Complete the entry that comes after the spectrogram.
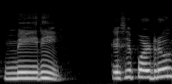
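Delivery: ordinary talk, nothing marked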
